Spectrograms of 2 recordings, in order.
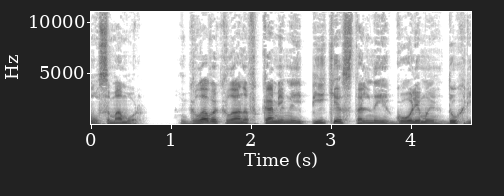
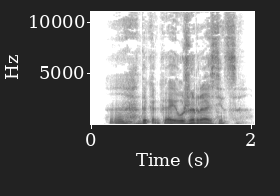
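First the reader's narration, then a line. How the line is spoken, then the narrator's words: Sighing. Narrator (Russian): вздохнула Кимура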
